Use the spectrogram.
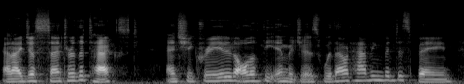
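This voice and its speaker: A man from Vermont, a children's book author, explaining things in a measured, storytelling way in an interview. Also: a little high, a little mellow. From Vermont, United States. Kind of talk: casual interview chat.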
